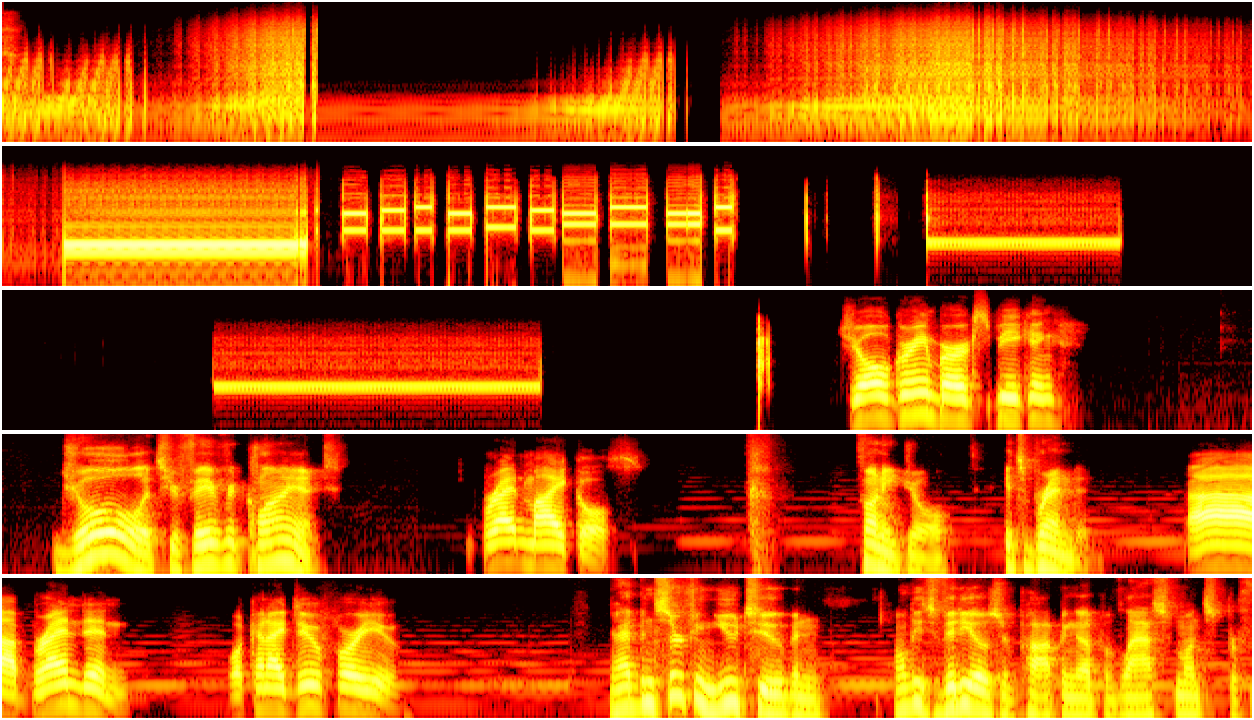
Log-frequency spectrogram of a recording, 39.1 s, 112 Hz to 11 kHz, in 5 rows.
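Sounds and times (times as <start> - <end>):
telephone dial tone: 8.2 - 12.4, 13.6 - 14.8, 17.0 - 19.0
speech: 21.0 - 22.4, 23.8 - 25.6, 26.4 - 27.5, 28.1 - 32.1, 32.7 - 33.8, 35.0 - 39.0.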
